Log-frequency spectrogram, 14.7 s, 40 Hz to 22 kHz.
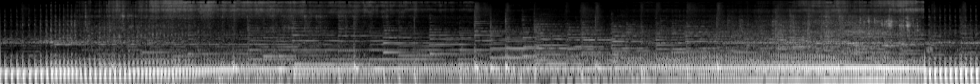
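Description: An ATV engine drones steadily and loudly while towing a Garvee 4' x 5' drag harrow across a food plot, with continuous clatter and rattle of the harrow scraping and churning loose soil.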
